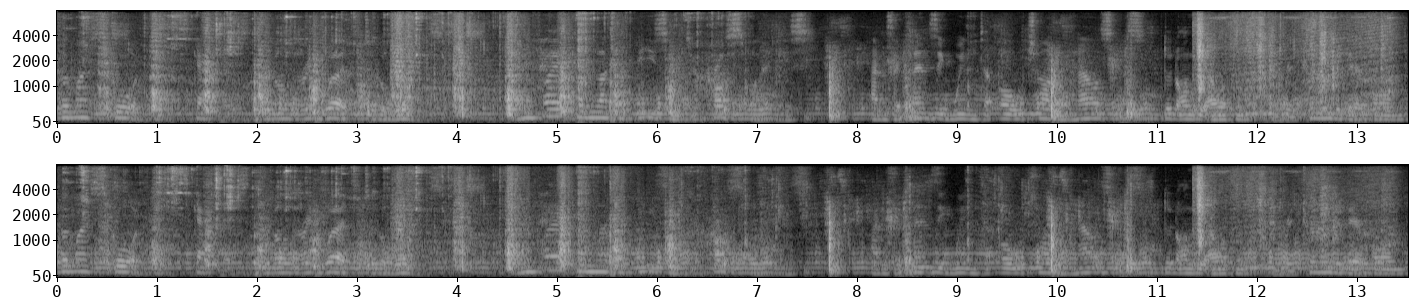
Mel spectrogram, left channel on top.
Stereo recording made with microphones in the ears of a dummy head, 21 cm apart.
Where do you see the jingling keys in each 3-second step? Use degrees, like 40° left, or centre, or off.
30° right, 10° left, 40° left, off, off.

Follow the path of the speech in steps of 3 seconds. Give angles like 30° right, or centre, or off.
20° right, 20° left, 60° left, 30° left, 20° right.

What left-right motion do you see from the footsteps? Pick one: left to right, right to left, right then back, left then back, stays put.
right then back.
